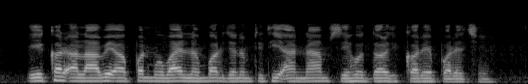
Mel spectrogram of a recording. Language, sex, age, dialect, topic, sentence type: Maithili, male, 18-24, Eastern / Thethi, banking, statement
